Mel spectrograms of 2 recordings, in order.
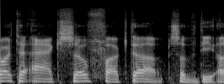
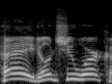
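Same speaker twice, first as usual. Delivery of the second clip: put-on yell, higher pitch; 12 semitones higher than usual. Retelling calling out to a friend ahead in the park: imitating yelling out to someone. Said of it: "I yell out to her".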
